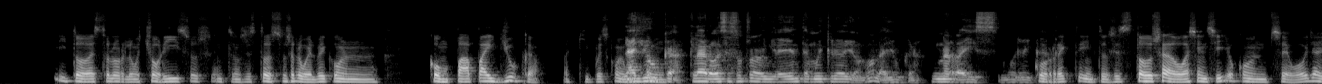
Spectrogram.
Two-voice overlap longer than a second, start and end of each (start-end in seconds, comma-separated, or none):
none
